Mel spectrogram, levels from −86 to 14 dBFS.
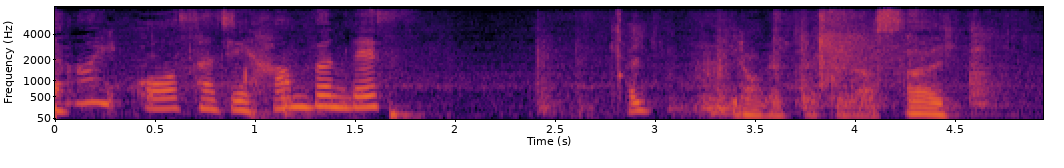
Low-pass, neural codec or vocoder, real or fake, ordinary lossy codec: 7.2 kHz; vocoder, 44.1 kHz, 128 mel bands, Pupu-Vocoder; fake; none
